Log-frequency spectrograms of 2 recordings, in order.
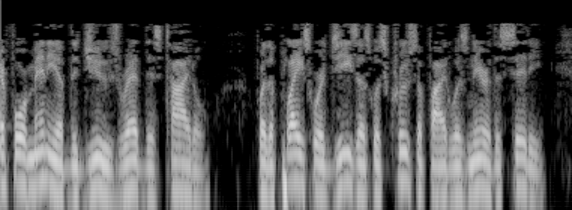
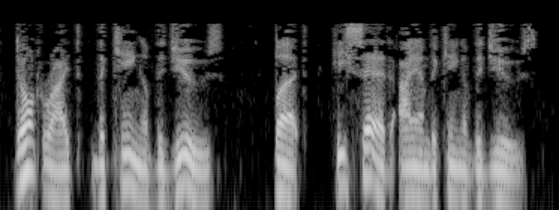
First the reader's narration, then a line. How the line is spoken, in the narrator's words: Pilate answered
